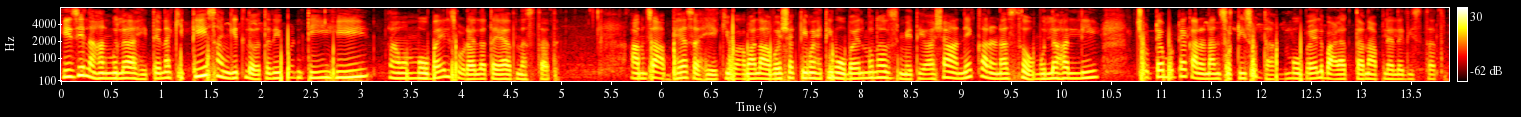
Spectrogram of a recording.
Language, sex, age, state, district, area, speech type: Marathi, female, 45-60, Maharashtra, Palghar, urban, spontaneous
